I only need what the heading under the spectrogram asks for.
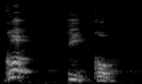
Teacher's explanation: Esdrújula en la antepenúltima sílaba.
